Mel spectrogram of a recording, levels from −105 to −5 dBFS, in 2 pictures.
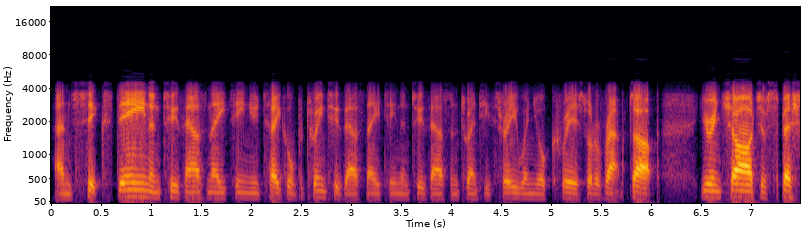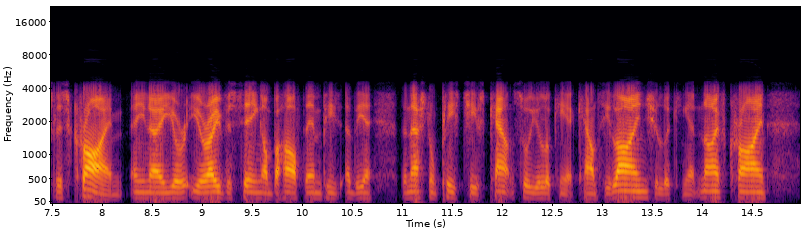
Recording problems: phone-call audio

